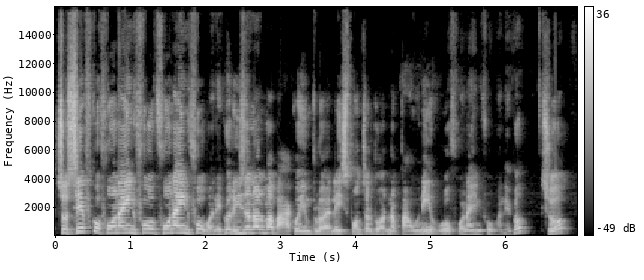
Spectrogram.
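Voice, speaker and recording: Guy talking super fast, advisor answering comments, lots of uh and you know. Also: high-pitched, lively intonation. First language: Nepali. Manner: code-switching, heavy fillers, frequent checks like "okay?". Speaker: migration advisor. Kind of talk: live Q&A answering viewer comments.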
